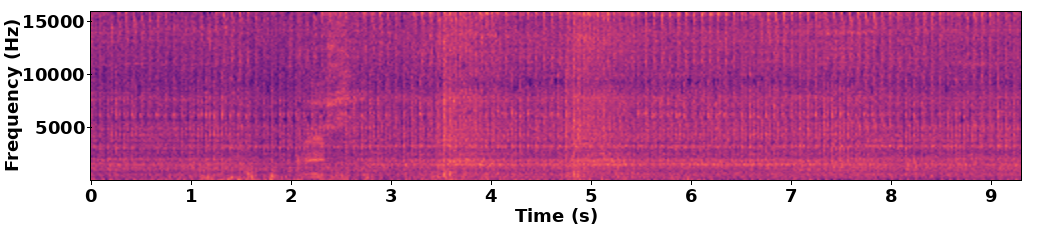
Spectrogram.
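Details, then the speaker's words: New Yamaha Factor 150, idling and heard from an apartment doorway: uneven clatter with sharp ticks over the single-cylinder beat; owner says the noise came from the factory and plans to raise it at the 1000 km service, cause unclear. "eu vou deixar para para reclamar de novo agora só lá na na na revisão de 1000 mas esse barulho aqui barulho é feio"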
